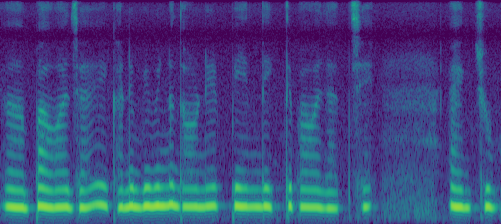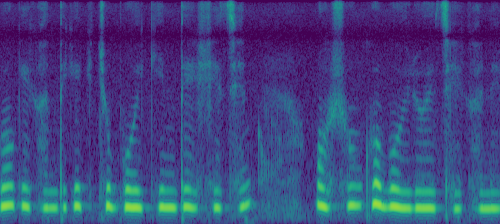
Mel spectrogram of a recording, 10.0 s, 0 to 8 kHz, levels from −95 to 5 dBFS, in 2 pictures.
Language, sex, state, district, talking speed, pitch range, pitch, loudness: Bengali, female, West Bengal, Purulia, 130 wpm, 225-245 Hz, 235 Hz, -21 LUFS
